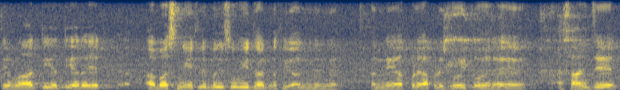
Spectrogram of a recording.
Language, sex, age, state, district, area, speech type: Gujarati, male, 18-30, Gujarat, Rajkot, urban, spontaneous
